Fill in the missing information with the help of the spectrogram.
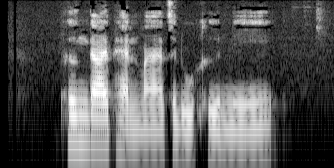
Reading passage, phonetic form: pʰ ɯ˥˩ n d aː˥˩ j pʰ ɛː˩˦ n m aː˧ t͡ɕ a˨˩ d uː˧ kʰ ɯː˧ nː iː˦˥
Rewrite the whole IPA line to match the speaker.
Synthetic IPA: pʰ ɯ˥˩ ŋ d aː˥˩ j pʰ ɛː˩˦ n m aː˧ t͡ɕ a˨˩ d uː˧ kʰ ɯː˧ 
